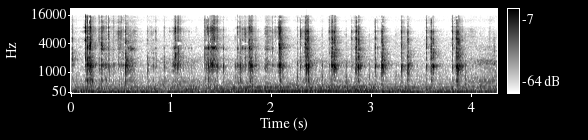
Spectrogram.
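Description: A small black hard-plastic walkie-talkie with a hollow body is held in both hands and tapped and clicked with manicured fingernails. About fifteen short, bright, hollow clicks and taps come in an uneven rhythm, each dying away almost instantly, with a faint resonant tone around 1.4 kHz over a quiet low background.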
